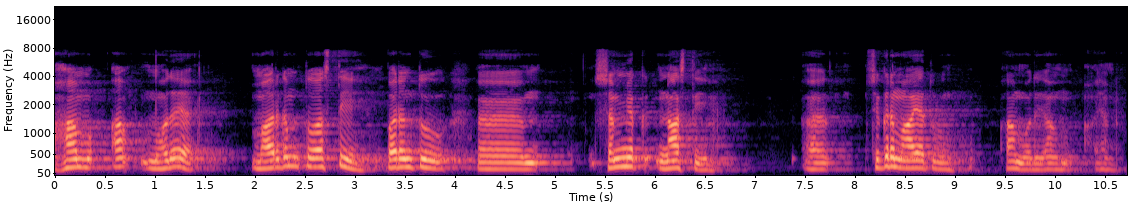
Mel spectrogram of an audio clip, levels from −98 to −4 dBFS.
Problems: none marked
